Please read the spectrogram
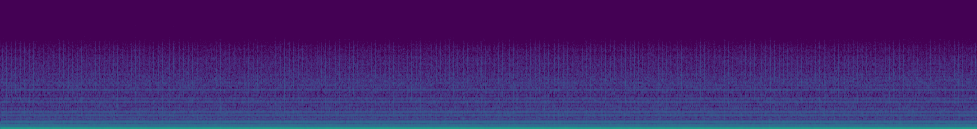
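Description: Steady electrical mains hum with a layer of hiss, the kind picked up on a CCTV recorder's audio channel; nothing else stands out.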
